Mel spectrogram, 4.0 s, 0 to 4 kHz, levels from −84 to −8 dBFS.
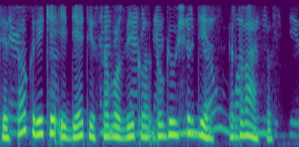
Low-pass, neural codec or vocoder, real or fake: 3.6 kHz; none; real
